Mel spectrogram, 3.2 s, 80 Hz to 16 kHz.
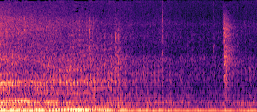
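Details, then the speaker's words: Galaxy (Lasko) 9-inch oscillating desk fan, about 1993, on low speed: low motor hum with faint clicks; rattle attributed to out-of-balance blade, motor likely needs oil. "quite quiet on low actually despite the noise still blowing a good amount of air still making that clicking noise"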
